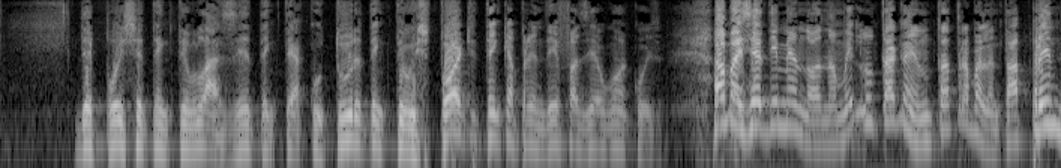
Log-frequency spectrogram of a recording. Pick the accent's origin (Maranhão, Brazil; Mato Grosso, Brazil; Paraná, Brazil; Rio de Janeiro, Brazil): Paraná, Brazil; Foz do Iguaçu; minha terrinha querida, Foz do Iguaçu.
